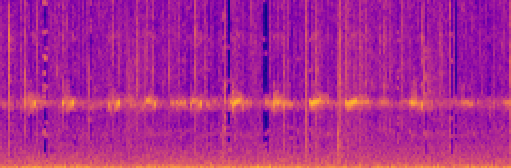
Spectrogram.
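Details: Singing crickets by a lake at sunset give short high chirps repeated a little over once a second, mixed with popping, crackling bonfire sounds and low rumble.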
